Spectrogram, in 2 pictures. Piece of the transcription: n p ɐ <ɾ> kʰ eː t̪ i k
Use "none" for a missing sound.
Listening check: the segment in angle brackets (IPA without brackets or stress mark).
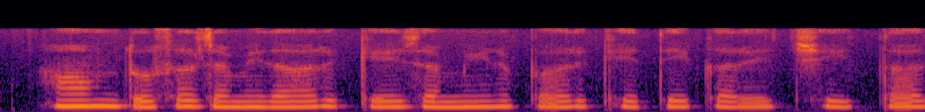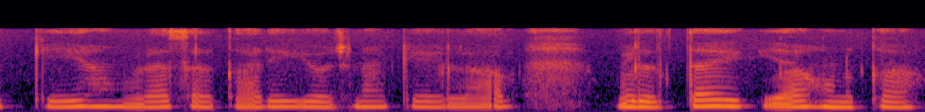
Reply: ɾ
